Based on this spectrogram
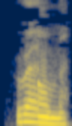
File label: "Roam", English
